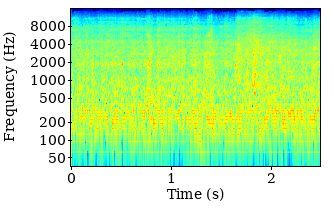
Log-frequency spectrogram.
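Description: Metal shopping cart rolling over parking-lot asphalt, its wheels and wire basket rattling steadily.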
